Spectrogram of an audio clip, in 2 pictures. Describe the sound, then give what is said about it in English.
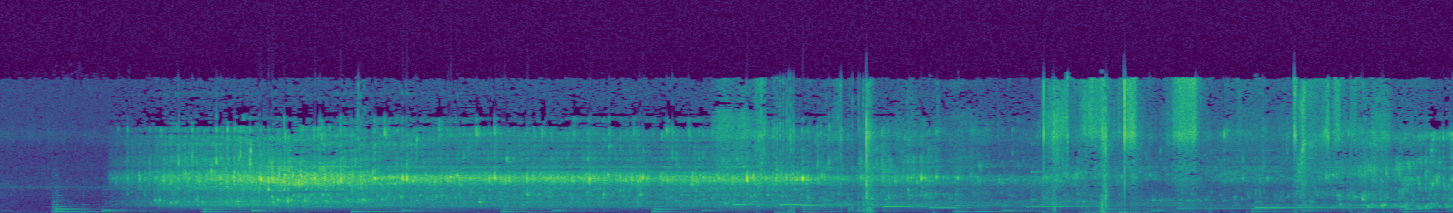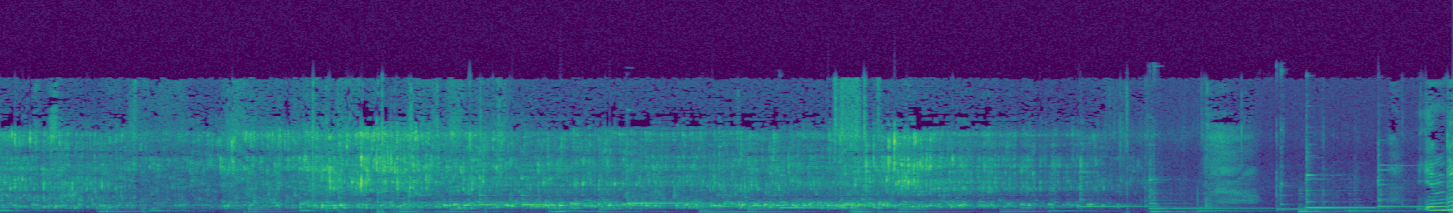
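Water trickles and burbles steadily around rocks and stones in a clear forest stream nearby, a continuous bright splashing with soft melodic tones ringing along beneath it. “The water trickles around rocks and stones.”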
